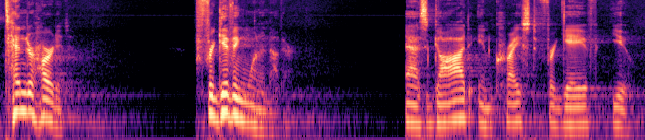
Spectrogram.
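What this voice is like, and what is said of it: Slow, deliberate reading. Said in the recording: “read this slowly.”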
